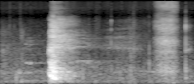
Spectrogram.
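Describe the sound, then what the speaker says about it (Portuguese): A woman sneezes once, sharp and fairly close, in an otherwise quiet room, followed by a softer breathy exhale. "Minha mãe espirrou."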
